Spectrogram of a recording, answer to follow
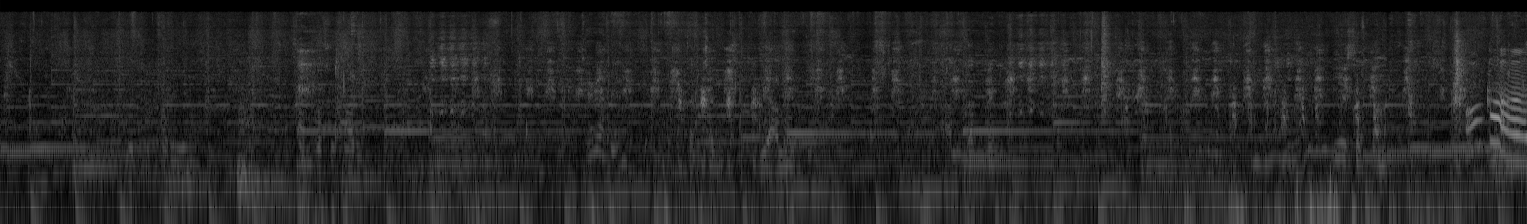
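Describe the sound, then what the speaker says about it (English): Ducks in a village of traditional potters on the river island of Majuli, heard as nasal quacks scattered among voices talking nearby, the calls fairly close and irregular. "Ducks."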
